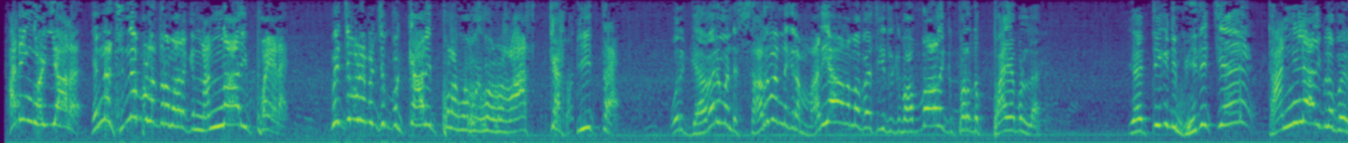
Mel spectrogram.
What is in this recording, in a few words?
funny dialogue tamil; vadivelu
